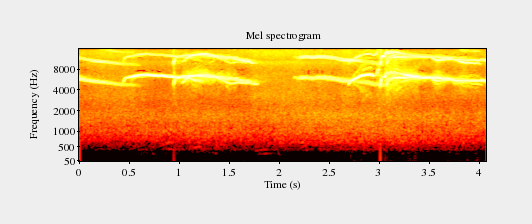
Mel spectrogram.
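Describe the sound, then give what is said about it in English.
High, thin whistles and trills from a pigeon guillemot, a black seabird of the North Pacific, rising and falling in two bright phrases separated by a brief pause, clear with no other sounds. “Although many seabirds utter groans and croaks, the pigeon guillemot produces this lovely series of trills and whistles.”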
